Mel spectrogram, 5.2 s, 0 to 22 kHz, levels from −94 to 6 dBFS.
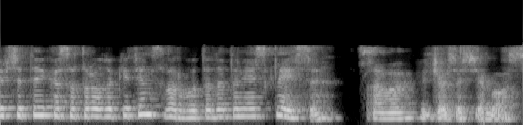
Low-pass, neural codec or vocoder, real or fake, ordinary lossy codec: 5.4 kHz; none; real; AAC, 24 kbps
